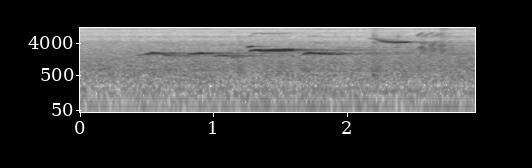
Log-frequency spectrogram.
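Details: Bird song during rain: a string of clear whistled notes at similar pitch, the middle one loudest, ending in a short high descending twitter, with a constant rain hiss behind.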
